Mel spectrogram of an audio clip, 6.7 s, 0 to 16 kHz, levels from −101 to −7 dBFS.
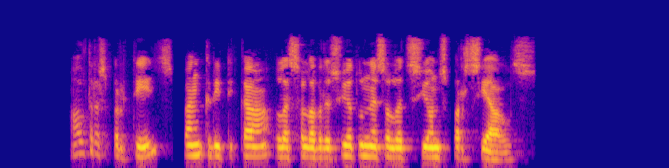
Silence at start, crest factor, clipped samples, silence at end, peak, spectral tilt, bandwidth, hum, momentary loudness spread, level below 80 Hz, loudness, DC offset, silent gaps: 0.75 s; 18 dB; under 0.1%; 1.4 s; -4 dBFS; -5 dB/octave; 7.8 kHz; none; 17 LU; -62 dBFS; -20 LUFS; under 0.1%; 1.73-1.84 s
